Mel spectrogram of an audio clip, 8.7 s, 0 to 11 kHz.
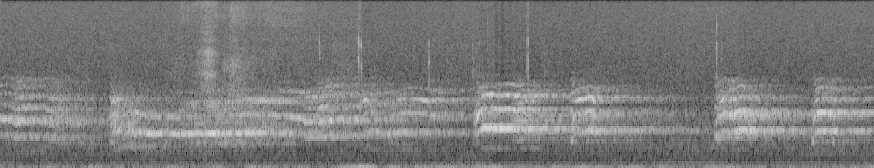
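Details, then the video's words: Six-month-old Phrogger hound pup treeing at night on its fourth outing: a series of long, ringing bawls, each new cry breaking in every second or so, with faint clicks and a constant low hum behind. "Loudest Pup I’ve ever heard. 6 month old Phrogger Pup coming treed . 4th night out."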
